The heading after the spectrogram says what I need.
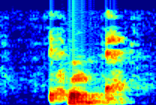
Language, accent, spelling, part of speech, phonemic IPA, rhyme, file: English, Southern England, quonk, noun / verb, /ˈkwɒŋk/, -ɒŋk, LL-Q1860 (eng)-quonk.wav
- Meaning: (noun) 1. Unwanted noise picked up by a microphone in a broadcasting studio 2. Audience chatter that disturbs the performer 3. The honking sound of certain birds; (verb) To produce unwanted noise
